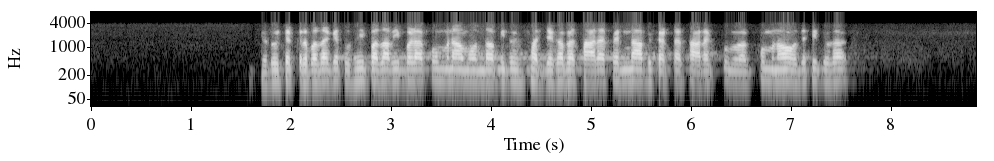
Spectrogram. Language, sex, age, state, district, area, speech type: Dogri, male, 30-45, Jammu and Kashmir, Reasi, rural, conversation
